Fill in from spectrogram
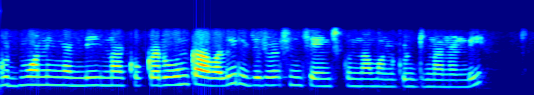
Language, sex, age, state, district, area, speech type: Telugu, female, 18-30, Telangana, Bhadradri Kothagudem, rural, conversation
